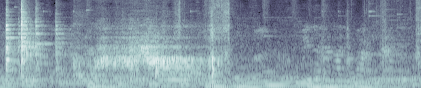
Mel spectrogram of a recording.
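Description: The metal lid of a biscuit tin clinks as it comes off at the start, followed by a papery rustle about a second in and a click just after two seconds, with background music under it all.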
